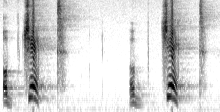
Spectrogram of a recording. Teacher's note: the first syllable as object object stresses on the first syllable suppose we pronounce it as a verb the stress shifts to the second syllable then we say object object stress is on the second syllable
